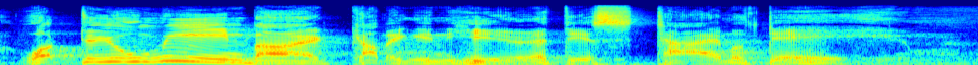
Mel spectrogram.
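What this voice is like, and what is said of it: Gruff growling old man's voice. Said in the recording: “growled Scrooge in his accustomed voice, as near as he could feign it.”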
